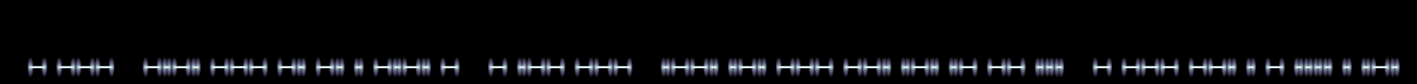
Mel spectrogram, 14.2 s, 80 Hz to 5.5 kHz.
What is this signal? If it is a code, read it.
Morse code, heard as a keyed tone, about 25 wpm, 600 Hz. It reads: TO CONNECT TWO PROGRAMS TOGETHER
